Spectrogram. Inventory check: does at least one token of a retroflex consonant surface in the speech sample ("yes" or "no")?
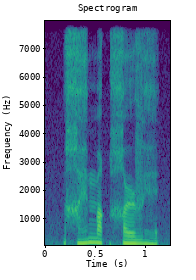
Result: no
